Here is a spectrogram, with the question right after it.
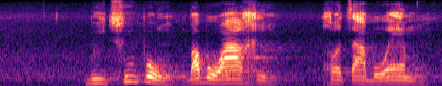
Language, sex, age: Tswana, male, 19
